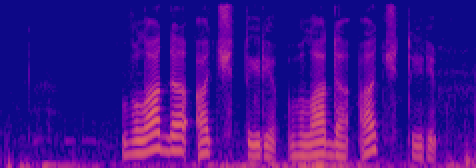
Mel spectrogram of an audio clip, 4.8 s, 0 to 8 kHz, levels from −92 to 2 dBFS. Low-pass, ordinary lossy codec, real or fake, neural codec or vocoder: 7.2 kHz; none; real; none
